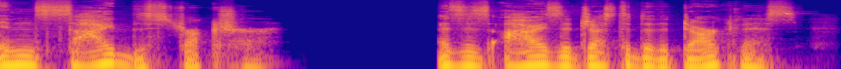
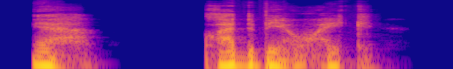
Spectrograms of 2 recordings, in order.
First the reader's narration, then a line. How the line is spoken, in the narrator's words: Joa mumbled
